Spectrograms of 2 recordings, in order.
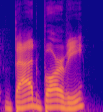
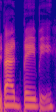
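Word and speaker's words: Bhad Bhabie: So she's out there having this party, and Bad Barbie, who does not even remotely spell it right. – Bad Baby. – Bad Baby. See, I'm saying Barbie. – I know. – Looks like it should be Barbie. – I thought it was Barbie too.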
